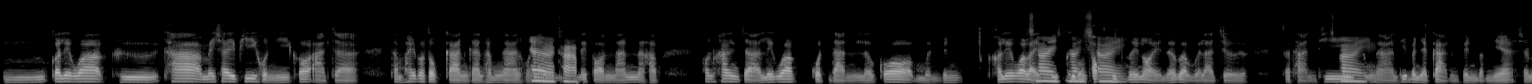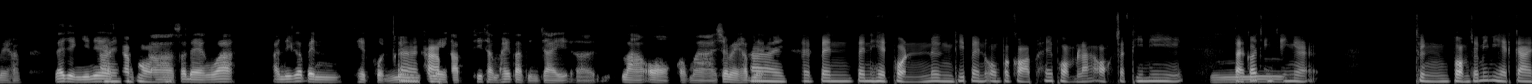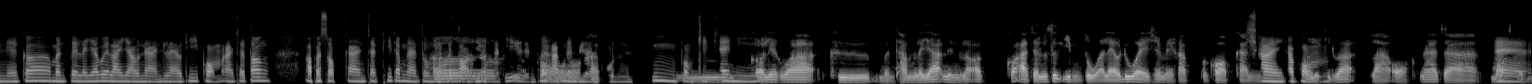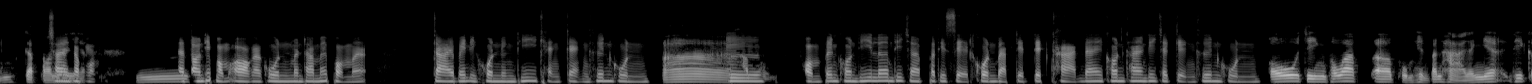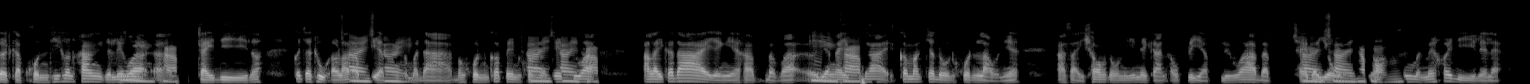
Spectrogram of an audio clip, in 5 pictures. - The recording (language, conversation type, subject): Thai, unstructured, คุณเคยเจอเรื่องไม่คาดคิดอะไรในที่ทำงานบ้างไหม?
- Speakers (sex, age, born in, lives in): male, 30-34, Thailand, Thailand; male, 35-39, Thailand, Thailand
- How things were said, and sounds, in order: tsk; in English: "toxic"; tapping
